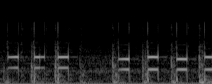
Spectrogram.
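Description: Touch-tone telephone dialing: a wrong number is keyed in as seven short electronic beeps, a quick group of three, a brief pause, then four more at a steady pace. The tones are faint and clean, with no voices.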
